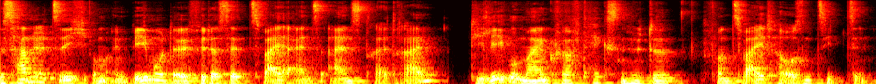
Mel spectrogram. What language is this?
German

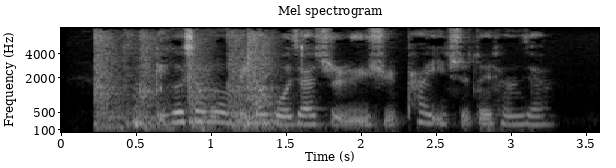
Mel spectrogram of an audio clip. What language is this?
Chinese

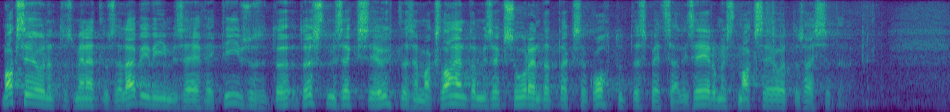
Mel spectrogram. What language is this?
Estonian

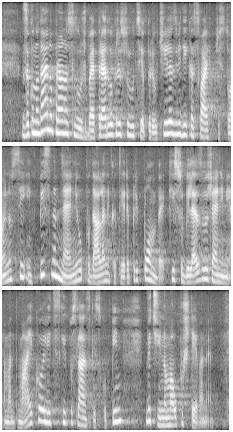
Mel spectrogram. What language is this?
Slovenian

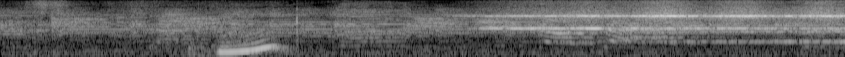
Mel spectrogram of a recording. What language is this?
Japanese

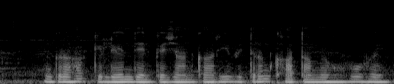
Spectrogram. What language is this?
Magahi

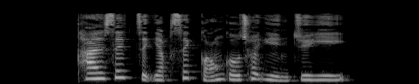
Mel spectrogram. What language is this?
Cantonese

